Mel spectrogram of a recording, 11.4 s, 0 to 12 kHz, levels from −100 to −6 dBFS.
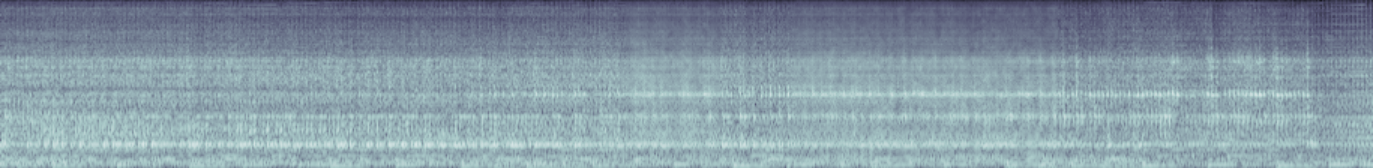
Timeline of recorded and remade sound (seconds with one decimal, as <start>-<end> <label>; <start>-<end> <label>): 0.0-5.2 recorded; 5.2-6.0 remade; 6.0-6.6 recorded; 6.6-8.8 remade; 8.8-11.4 recorded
